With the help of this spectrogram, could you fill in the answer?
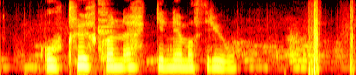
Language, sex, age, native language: Icelandic, male, 10, Icelandic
